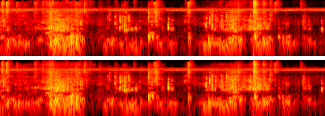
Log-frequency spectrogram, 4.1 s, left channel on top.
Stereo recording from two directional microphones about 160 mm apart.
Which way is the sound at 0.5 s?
20° right (ahead or behind).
